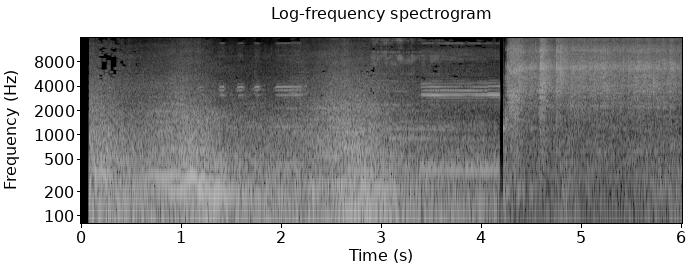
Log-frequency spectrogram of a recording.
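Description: A rushing noise with a few short high beeps, then about four seconds in a sudden, steady hiss of water spraying from a shower head.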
